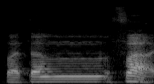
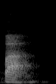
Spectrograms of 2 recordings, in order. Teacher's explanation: Fatanfa ya, bukan pa. Jadi pengucapan fa itu antara ujung gigi atas dengan bibir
